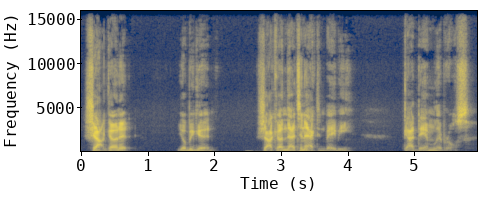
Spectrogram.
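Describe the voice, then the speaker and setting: A man's voice: fairly low pitch, expressive, unhurried, creaky, sharp tone, slightly rough, exaggerated voice. A man playing a folksy, colloquial American conspiracy-peddling podcast host, ranting and hawking quack cures. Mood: cocky, conspiratorial. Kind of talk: satirical podcast rant.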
